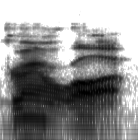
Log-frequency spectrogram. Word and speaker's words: grimoire: dealing with yeah, Grem raw RAH. nah, I ain't gonna say nah. No, it's Grimoire. Yeah, yeah.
